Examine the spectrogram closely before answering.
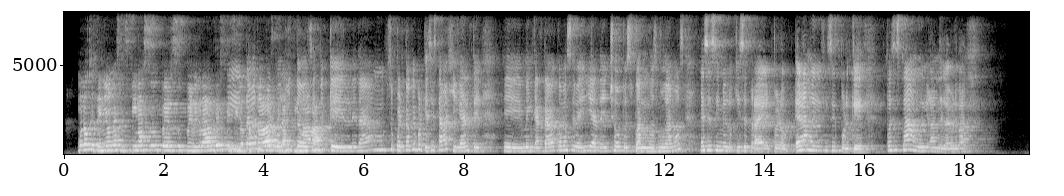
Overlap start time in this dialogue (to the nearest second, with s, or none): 3 s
